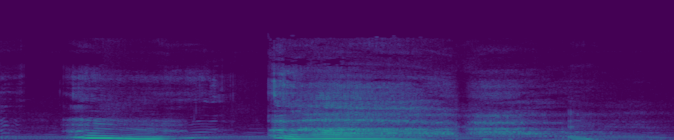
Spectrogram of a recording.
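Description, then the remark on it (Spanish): A drawn-out groaning yawn, its voiced pitch sliding downward, followed by a second longer yawn and a brief trailing moan, with no talking. “Hattie gruñó y volvió a bostezar.”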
